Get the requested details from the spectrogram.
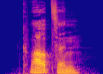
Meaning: to smoke cigarettes
- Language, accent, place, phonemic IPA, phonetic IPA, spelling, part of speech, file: German, Germany, Berlin, /ˈkvaʁtsən/, [ˈkʰvaɐ̯tsn̩], quarzen, verb, De-quarzen.ogg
